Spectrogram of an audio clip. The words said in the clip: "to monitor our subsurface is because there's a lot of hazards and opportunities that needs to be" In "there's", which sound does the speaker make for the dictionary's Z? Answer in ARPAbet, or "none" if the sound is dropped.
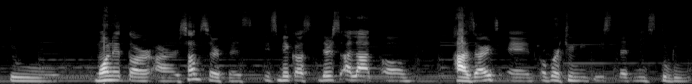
S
